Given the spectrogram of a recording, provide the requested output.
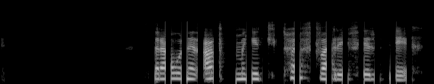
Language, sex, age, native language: Icelandic, female, 12, Icelandic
